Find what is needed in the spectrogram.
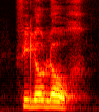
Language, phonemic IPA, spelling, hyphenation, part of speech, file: Dutch, /ˌfiloːˈloːɣ/, filoloog, fi‧lo‧loog, noun, Nl-filoloog.ogg
- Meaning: philologist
